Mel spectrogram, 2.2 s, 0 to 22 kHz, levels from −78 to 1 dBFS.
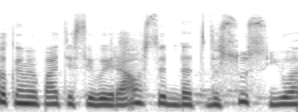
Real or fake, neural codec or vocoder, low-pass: real; none; 14.4 kHz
